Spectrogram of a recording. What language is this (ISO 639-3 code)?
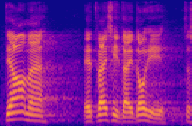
est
